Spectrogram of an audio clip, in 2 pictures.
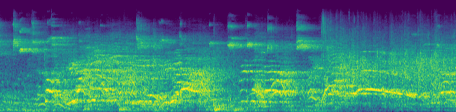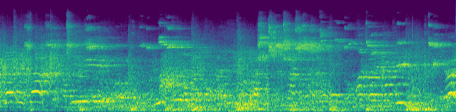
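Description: Young players shout and call to each other in a large echoing hall.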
